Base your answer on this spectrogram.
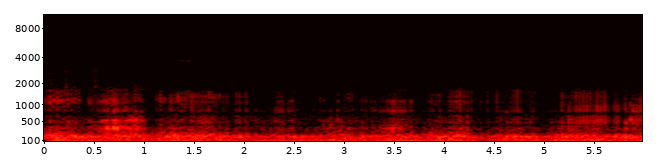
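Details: Maine Coon kitten Olof purring while napping in a sink: a steady, deep, rumbling purr with gentle pulsing, continuous for the whole stretch, with soft breathy texture over it and no other sounds.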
